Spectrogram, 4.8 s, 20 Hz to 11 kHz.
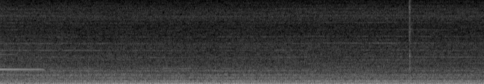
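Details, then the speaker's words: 2010 Mitsubishi Delica D5 4WD van, 159,000 km, just started after cleaning battery corrosion: steady, even low engine hum with smooth regular beat, no knocks or ticks, air conditioner kicking on; healthy normal idle. "Sounds real healthy. Air conditioner's kicking on."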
